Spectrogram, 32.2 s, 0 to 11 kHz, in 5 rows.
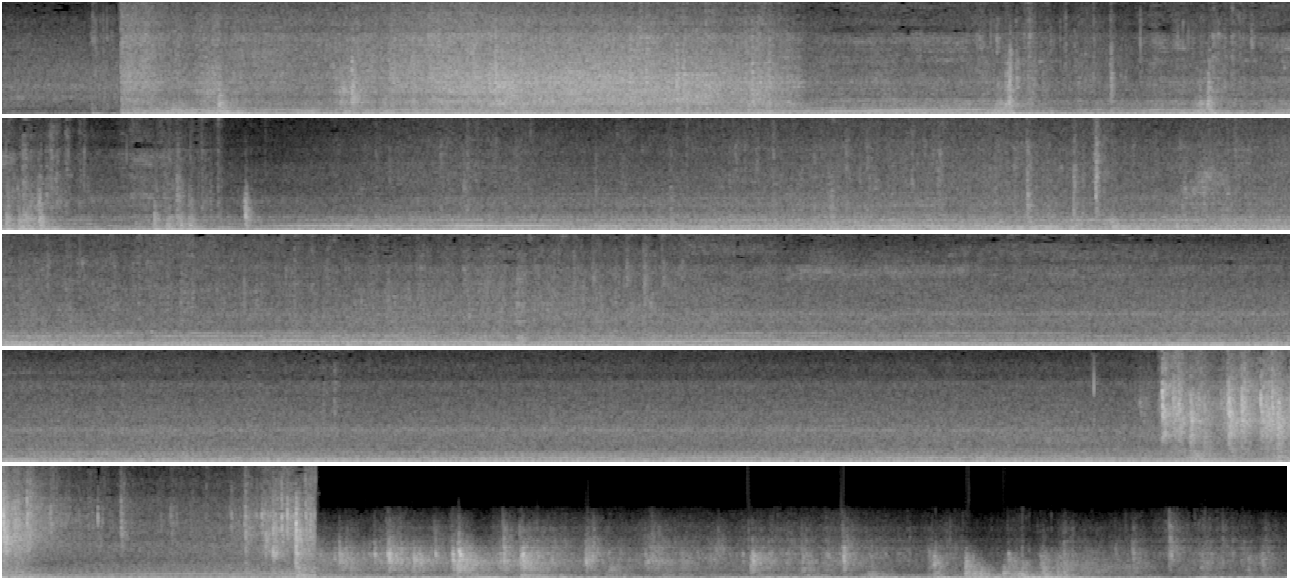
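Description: Skid steer's diesel engine running loud and steady under load, with a steady hydraulic whine, while it scoops excavated soil and dumps it into a steel dump-truck bed. About 25 seconds in there is a short loud rush, fitting the load of dirt pouring into the bed.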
